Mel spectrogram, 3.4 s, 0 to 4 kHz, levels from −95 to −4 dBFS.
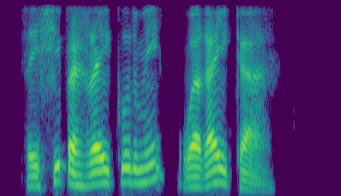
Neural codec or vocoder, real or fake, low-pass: codec, 44.1 kHz, 7.8 kbps, Pupu-Codec; fake; 3.6 kHz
